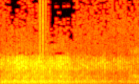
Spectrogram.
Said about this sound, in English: He hurries her aboard and signals the takeoff. The plane moves forward with a jerk, throwing Kitty off balance onto the floor of the cabin.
